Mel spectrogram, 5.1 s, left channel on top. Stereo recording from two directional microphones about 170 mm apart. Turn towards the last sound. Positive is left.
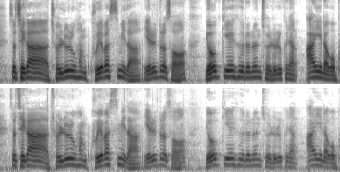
turn(degrees=40)  # may be behind; listen again after turning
